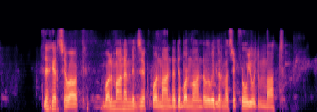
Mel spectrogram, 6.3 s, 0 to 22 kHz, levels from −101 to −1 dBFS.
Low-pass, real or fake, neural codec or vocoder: 7.2 kHz; fake; codec, 16 kHz, 2 kbps, X-Codec, HuBERT features, trained on balanced general audio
